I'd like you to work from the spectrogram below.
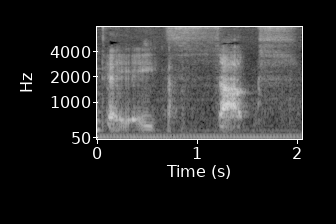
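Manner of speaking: low, very slow whisper; whispered gripe. Real, not acted. Whispering to the camera that day eight sucks. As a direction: breathe it out under your breath.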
